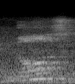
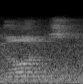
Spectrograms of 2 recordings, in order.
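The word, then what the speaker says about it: Nernst: इस हमारे पोटेंशियल को कहा जाता है नॉन्स पोटेंशियल। ठीक है, यहां पे लिखेंगे इस पोटेंशियल को कहते हैं नॉन्स। ये जो दूसरा एन है इसको साइलेंटली प्रोनाउंस किया जाता है।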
